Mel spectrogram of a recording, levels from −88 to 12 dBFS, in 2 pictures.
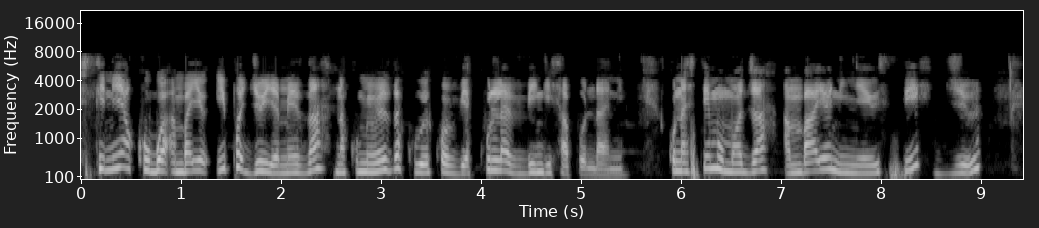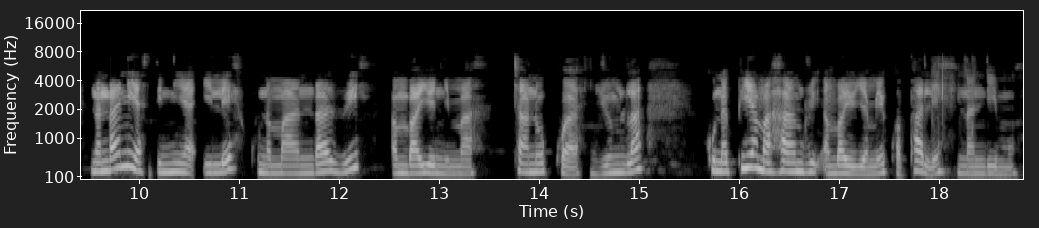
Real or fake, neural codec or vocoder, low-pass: real; none; 7.2 kHz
